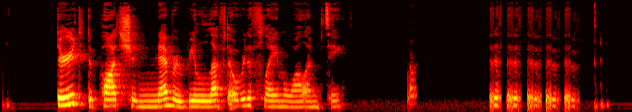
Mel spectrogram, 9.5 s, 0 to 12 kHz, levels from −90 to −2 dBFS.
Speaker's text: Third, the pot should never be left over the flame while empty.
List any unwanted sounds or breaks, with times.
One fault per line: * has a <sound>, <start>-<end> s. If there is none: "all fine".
* has a laugh, 6.1-6.3 s
* has a laugh, 7.3-8.7 s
